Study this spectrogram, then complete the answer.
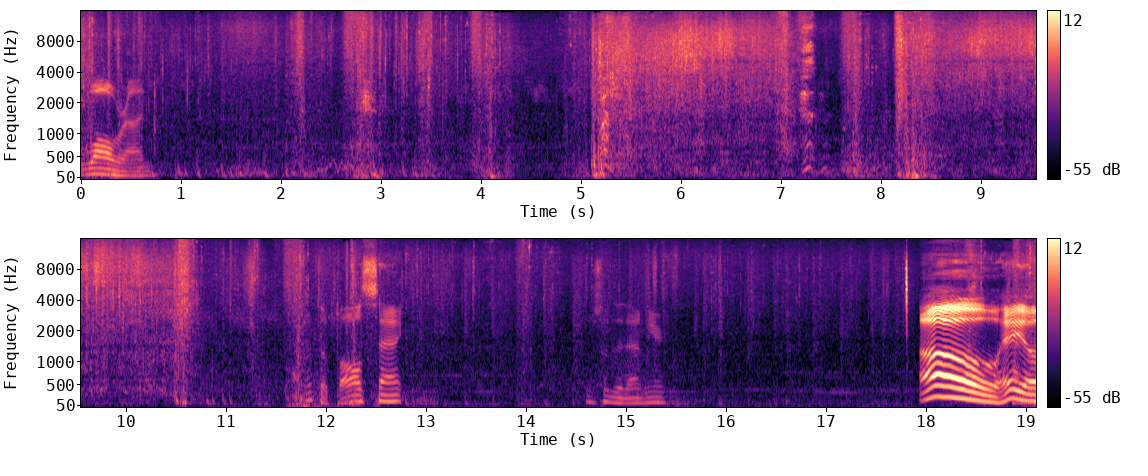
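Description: A young man speaks into a close microphone with animation.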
